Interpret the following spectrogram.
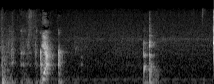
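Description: Stone pestle pounding chillies, onions and garlic in a heavy stone mortar: a few dull knocks, one about a second in and another near three seconds.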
